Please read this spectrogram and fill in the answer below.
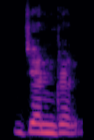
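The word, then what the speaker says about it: general: अगर जी के बाद ई या फिर आई या फिर बाई, इन तीनों में से कोई भी लेटर आए तो जी का उच्चारण जा होता है। और अगर ई आई वाई इन तीनों को छोड़कर कोई और लेटर आए तो जी का उच्चारण ग होगा। जैसे जी ई एन ई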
